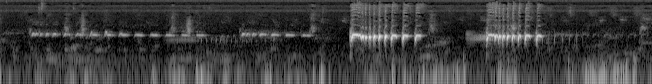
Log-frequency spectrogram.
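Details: Local zebra dove cooing as a lure for silent doves: drawn-out soft series of evenly spaced notes, then two loud, quick, rattling trilled phrases, with low knocking sounds underneath.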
